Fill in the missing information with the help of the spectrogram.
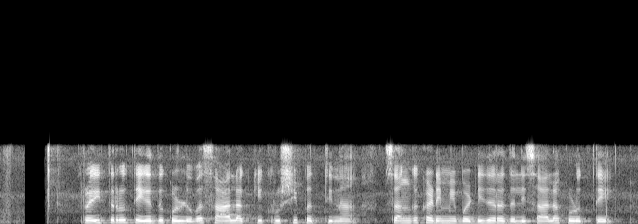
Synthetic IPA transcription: ɾɐjt̪ɐɾut̪ɛɡe̞d̪ukoɭːuʋɐsaːlɐkːe̞kɾuʂipɐt̪ːinɐ | sɐŋɡɐkɐɽemebɐɖːid̪ɐɾɐd̪ɐlːisaːlɐkoɽut̪ːe

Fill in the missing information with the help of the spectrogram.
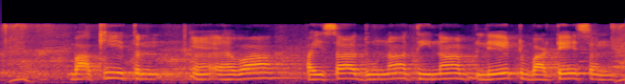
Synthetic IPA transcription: baːkit̪ənɛɦʋaː | pəɪsaːd̪uːnaːt̪iːnaleːʈbaːʈesən

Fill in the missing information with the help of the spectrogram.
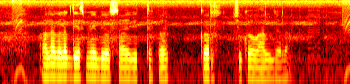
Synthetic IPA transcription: ɐləɡələɡd̪eːsmẽbjəwsaːiʋɪt̪əpəɾ | kəɾ | t͡ʃʊkəʋaːlɡɛːla̰ː

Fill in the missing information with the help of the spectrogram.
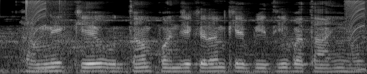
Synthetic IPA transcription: hɐlnikeʊd̪ʱːəmpɐ̃nd͡ʒikəɾənkebiːd̪ʱibɐt̪aːɦĩɦɛ̃ː

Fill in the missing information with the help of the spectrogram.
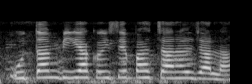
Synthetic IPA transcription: ut̪ːəmbiɡjakəjsepaɦt͡ʃanəld͡ʒala

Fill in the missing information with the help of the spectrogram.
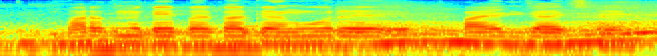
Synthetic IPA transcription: bʱaɾət̪mẽkəipɾəkaɾkeə̃ŋɡuɾepaild͡ʒaet͡ʃʰɛ

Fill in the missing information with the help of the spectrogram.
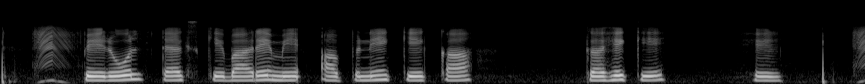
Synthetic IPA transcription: peːɾoːlʈɛːkskebaːɾemẽ | ɐpnekeka | kəɦeke | he

